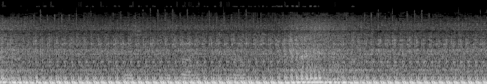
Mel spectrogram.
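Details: 2019 Kawasaki Ninja 400 twin idling with a fast, light ticking over the low engine beat.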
